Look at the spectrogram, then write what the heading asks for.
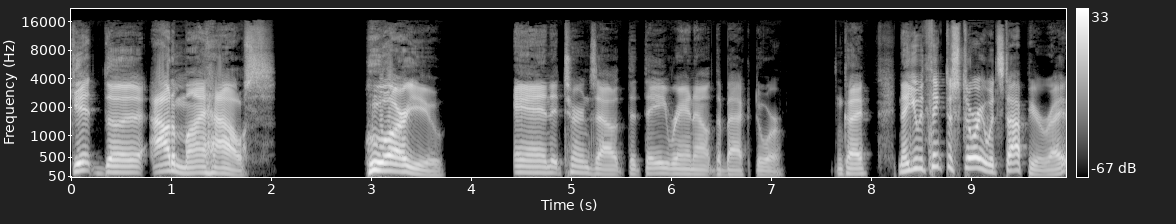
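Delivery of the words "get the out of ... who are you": meanest, loudest, drawn-out yell. Retelling ordering strangers out of the house: retelling a mean, loud yell. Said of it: "I just yelled in my meanest, loudest voice".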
